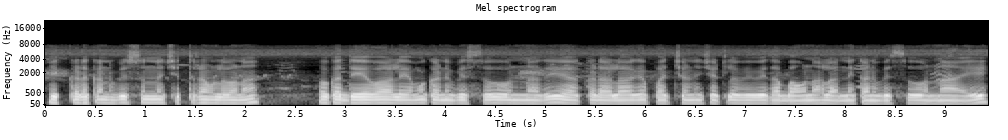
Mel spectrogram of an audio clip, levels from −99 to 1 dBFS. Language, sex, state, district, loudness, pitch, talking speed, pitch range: Telugu, male, Andhra Pradesh, Sri Satya Sai, -15 LUFS, 100 Hz, 95 wpm, 100-110 Hz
